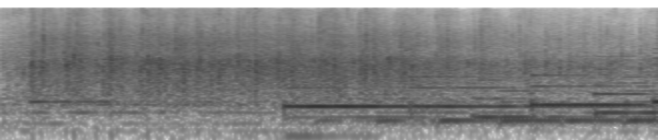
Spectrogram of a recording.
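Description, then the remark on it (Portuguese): An audience applauds steadily, a dense wash of clapping that holds loud throughout, while sustained organ or keyboard tones rise underneath about halfway through. “Você pode aplaudir o Senhor e dar um glória a Deus por isso?”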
